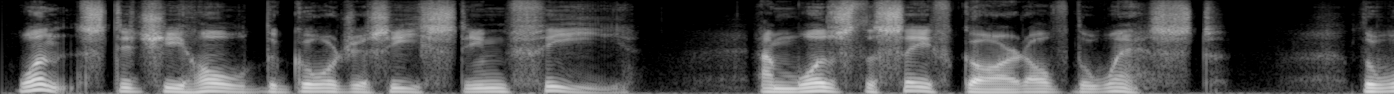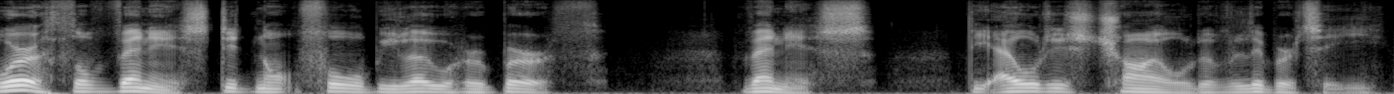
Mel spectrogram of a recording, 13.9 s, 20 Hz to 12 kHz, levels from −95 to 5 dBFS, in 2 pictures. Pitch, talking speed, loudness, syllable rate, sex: 110 Hz, 140 wpm, -19 LUFS, 3.8 syllables/s, male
